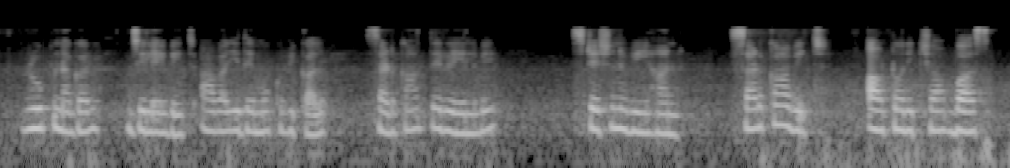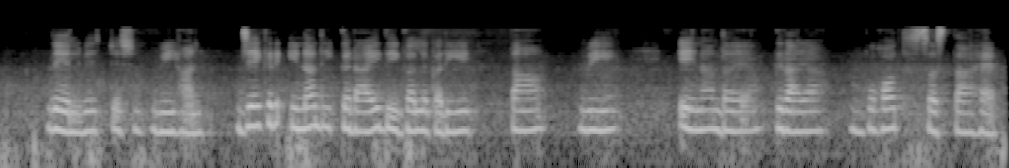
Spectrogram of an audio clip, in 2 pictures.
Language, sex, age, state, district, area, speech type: Punjabi, female, 30-45, Punjab, Rupnagar, rural, spontaneous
